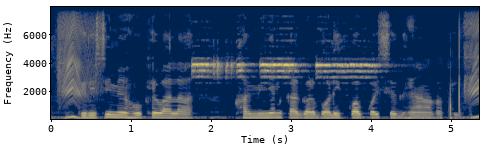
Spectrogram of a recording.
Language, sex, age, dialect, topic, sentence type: Bhojpuri, male, 18-24, Southern / Standard, agriculture, question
